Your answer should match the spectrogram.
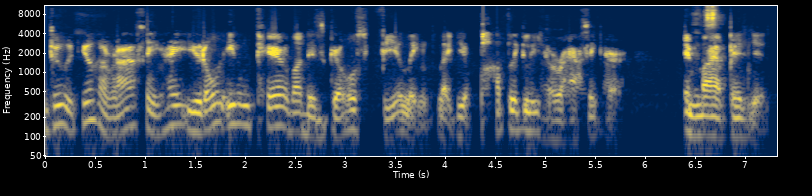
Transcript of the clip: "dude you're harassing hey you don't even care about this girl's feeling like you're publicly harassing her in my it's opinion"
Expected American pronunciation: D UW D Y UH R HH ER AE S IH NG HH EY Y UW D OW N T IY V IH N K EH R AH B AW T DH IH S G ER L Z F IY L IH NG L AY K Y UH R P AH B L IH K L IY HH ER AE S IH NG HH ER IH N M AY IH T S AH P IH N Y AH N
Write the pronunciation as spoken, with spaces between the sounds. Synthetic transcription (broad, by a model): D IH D Y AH R HH ER AE S IH NG HH EY Y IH D OW N T IY V IH N K EH R AH B AW T DH IH S G ER L Z F IY L IH NG L AY K Y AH R P AH B L IH K L IY HH ER AE S IH NG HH ER IH N M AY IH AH P IH N Y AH N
